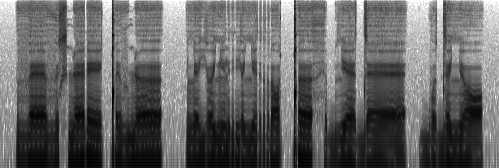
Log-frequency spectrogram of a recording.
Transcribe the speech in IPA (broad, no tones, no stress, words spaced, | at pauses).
vɛːvʏsɳɛ ɾeːǃɪvɳəː | lɪjɵ lʲẽrjɘlʲɛrɔ ǃəː hɪblʲɛːdɛː | bodɘ lʲɔ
